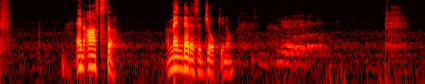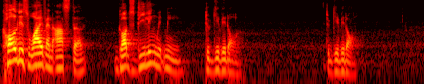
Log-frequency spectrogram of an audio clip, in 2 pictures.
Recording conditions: large echoing room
